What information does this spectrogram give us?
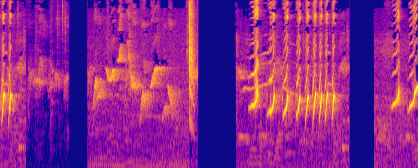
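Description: White-rumped shama female: bursts of rising whistled notes, up to about eight a second, with a stretch of buzzier sliding phrases between them.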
